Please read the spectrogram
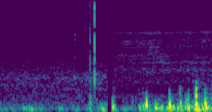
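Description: Faint outdoor quiet with a single click about halfway through, then a low rumble of wind on the microphone with soft knocks, building toward the end.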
